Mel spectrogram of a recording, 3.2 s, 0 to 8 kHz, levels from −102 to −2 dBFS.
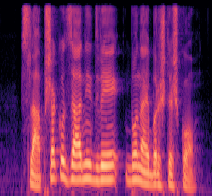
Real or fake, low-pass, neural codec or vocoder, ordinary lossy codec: real; 7.2 kHz; none; none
